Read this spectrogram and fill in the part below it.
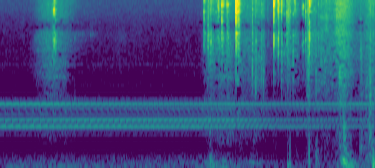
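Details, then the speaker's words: Truck with key off and dead battery, even after a new battery: thin steady high-pitched whine with a faint warble from the vent, stopping when the key is turned on; truck won't start; something electrical stays energised. "well it's making that sound keys in the off position he's off and the battery's dead"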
